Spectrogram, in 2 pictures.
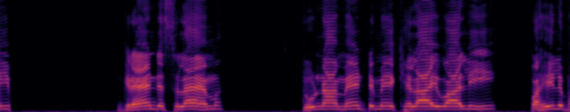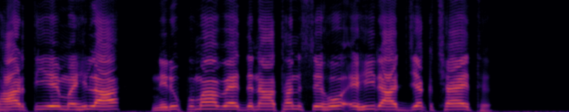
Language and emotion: Maithili, neutral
